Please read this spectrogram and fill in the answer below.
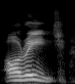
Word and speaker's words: orange: Okay, like for example, if I pronounce orange, so I'm giving more emphasis on the letter O rather than range.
